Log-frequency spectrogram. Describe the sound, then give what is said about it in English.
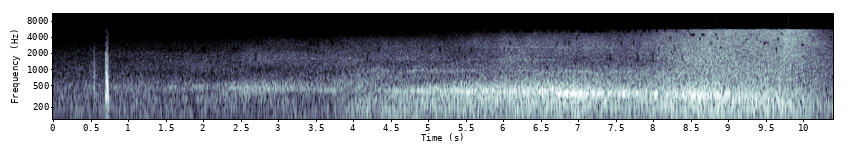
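Space shuttle orbiter touching down on runway 33 at Kennedy Space Center: a broad, continuous rushing roar with one sharp click near the start, swelling louder through the middle and end. “Main gear touchdown. And nose gear touchdown.”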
